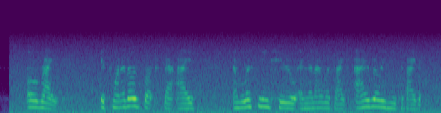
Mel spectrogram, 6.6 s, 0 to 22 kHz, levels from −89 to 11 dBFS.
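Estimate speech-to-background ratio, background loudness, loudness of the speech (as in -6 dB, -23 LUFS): 18.5 dB, -43.0 LUFS, -24.5 LUFS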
